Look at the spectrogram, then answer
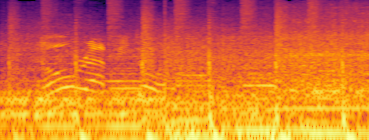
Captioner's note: speaks foreign language; speaks in foreign language; intense techno music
